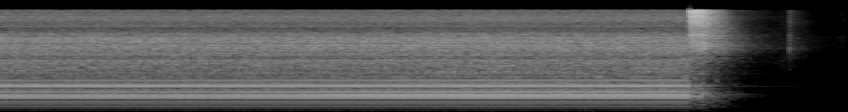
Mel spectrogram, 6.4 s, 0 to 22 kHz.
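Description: PROTECO K-1100 1.1 kW oil-lubricated air compressor running steadily, then cutting out about five seconds in with a short hiss of air as its motor winds down, followed by a faint click. The stop is the pressure switch shutting the pump off as the tank reaches its cut-out pressure.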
